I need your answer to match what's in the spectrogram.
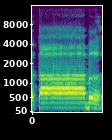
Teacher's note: وقف کریں تو با ساکن ہو جائے گا، با میں قلقلہ ہوگا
